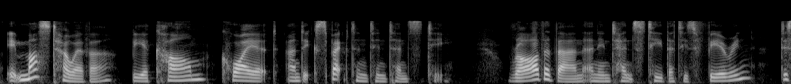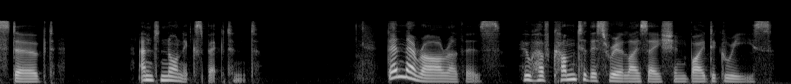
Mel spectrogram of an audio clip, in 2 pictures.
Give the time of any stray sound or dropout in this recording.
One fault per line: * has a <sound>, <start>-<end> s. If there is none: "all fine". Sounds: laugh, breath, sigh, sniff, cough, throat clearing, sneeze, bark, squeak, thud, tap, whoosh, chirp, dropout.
all fine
